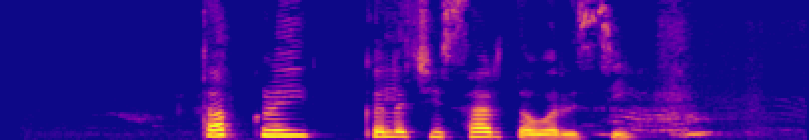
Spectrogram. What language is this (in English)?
Pashto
